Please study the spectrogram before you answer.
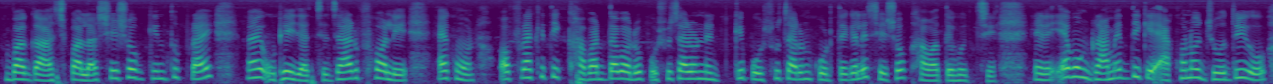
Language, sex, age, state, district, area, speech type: Bengali, female, 60+, West Bengal, Jhargram, rural, spontaneous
